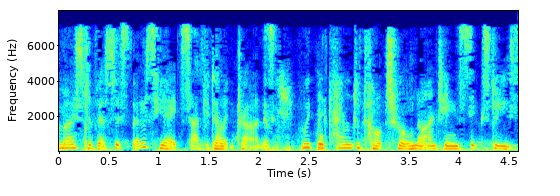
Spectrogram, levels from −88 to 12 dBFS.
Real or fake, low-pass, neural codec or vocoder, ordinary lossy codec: fake; 7.2 kHz; codec, 24 kHz, 1.5 kbps, HILCodec; MP3, 32 kbps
